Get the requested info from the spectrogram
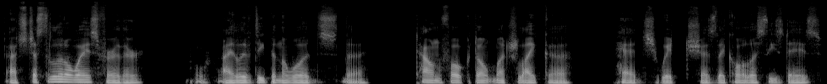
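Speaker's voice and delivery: a Southern Isle healer scolding her patient to lie still; thick Southern Isle accent. Acted. Priestess warning the wounded rider not to sit up, thick Southern Isle accent. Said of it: "in a thick Southern Isle accent".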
